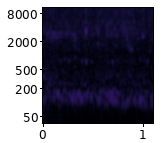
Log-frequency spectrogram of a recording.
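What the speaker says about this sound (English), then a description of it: "Here's a little water source" A small trickling water source beside a hiking trail in Linville Gorge, a faint, steady stream of water running alone without a break.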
